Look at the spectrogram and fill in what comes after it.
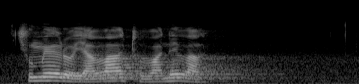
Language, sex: Venda, male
